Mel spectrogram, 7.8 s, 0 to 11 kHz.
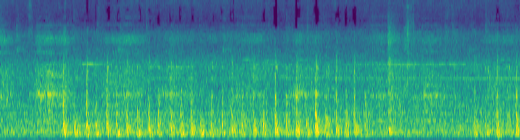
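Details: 2005 Mazda with a wheel bearing so loose the brake rotor rubs on the spindle frame, giving a rapid, slightly uneven clacking of about three beats a second.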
